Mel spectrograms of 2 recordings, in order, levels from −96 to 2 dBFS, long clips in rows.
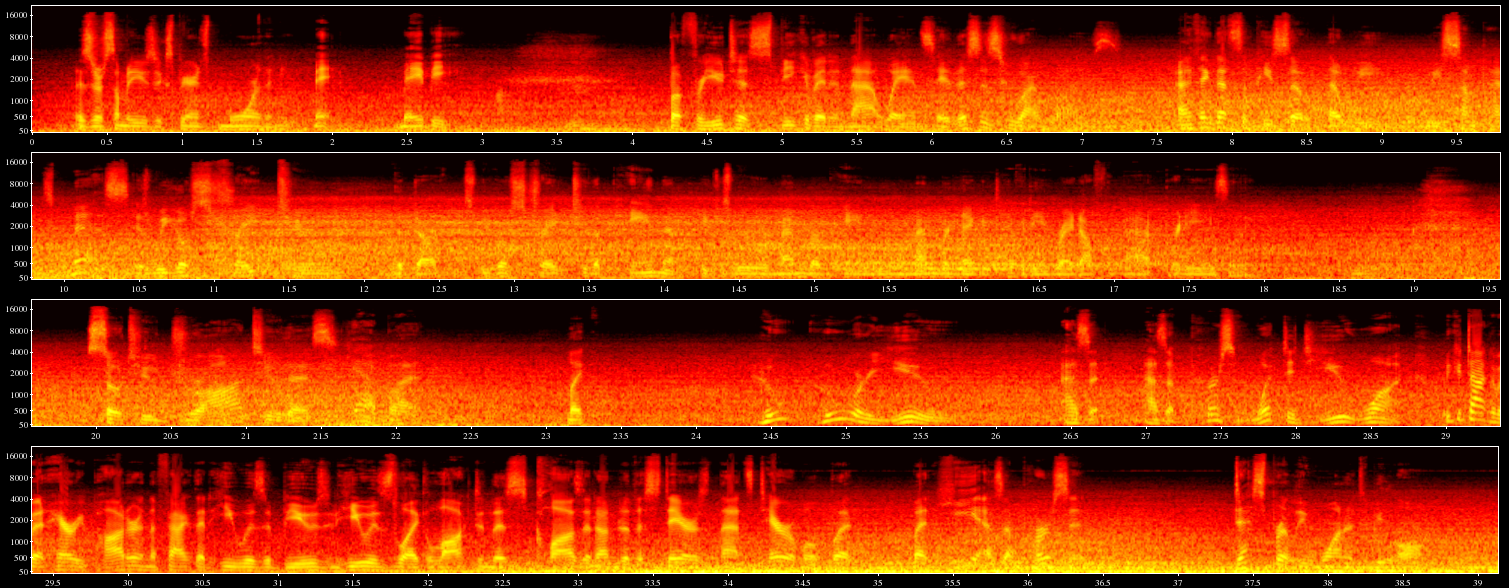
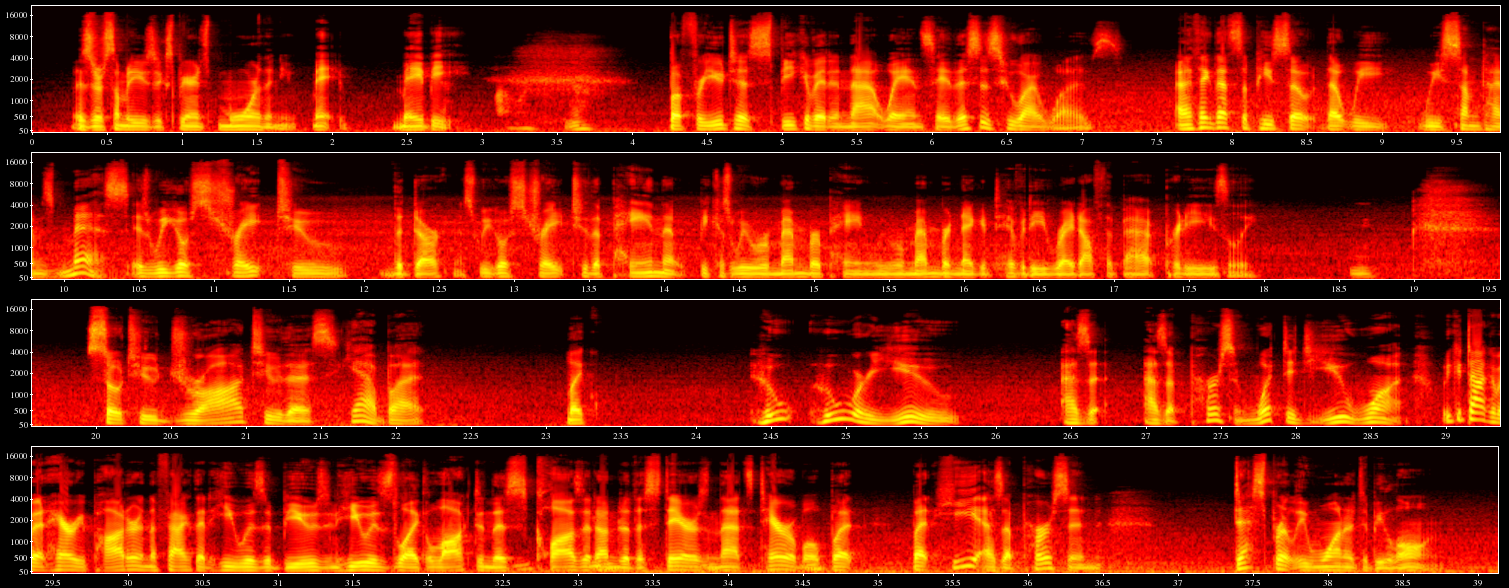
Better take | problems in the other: second | train or aircraft noise; loud; throughout; 1 dB below the speech; faint in the second

